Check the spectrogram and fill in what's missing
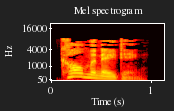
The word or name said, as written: culminating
